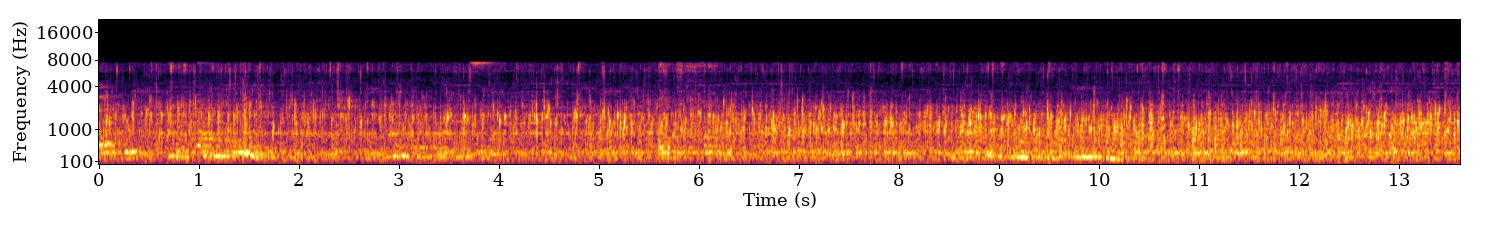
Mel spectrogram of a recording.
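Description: Thick broiler chicken and potato curry boiling in a karahi, the gravy bubbling and popping steadily.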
